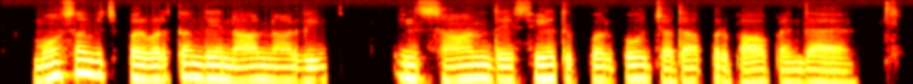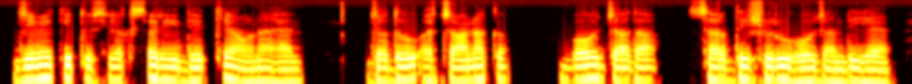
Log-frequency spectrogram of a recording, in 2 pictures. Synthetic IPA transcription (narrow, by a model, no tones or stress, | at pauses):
mɔːsə̃mʋɪt͡ʃpəɾʋəɾt̪ə̃nd̪eːnaːlnaːlʋiː | ɪnsaːnd̪eːsɪɦət̪ʊpːəɾbɔːt̪zjaːd̪aːpɾəbʱaːʋpɛ̃ːnd̪aːɦɛː | d͡ʒɪʋẽːkɪt̪ʊsĩːəksəɾɦiːd̪eːkʰːeːaːɽ̃aːɦɛː | d͡ʒəd̪õːʔət͡ʃaːnək | bɔːt̪zjaːd̪aː | səɾd̪iːʃʊɾuːɦoːd͡ʒãːnd̪iːɦɛː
